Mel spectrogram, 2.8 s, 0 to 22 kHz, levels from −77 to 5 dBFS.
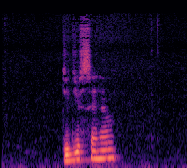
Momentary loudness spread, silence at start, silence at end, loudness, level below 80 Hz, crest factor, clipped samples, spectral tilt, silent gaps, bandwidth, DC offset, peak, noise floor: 9 LU; 0.95 s; 1.05 s; -20 LUFS; -54 dBFS; 18 dB; under 0.1%; -5.5 dB/octave; none; 17 kHz; under 0.1%; -6 dBFS; -52 dBFS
